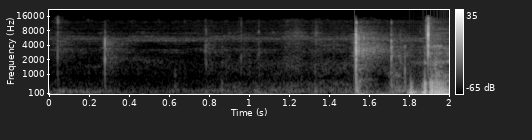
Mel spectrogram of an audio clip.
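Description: Mostly quiet, with one faint click about a third of a second in, then a cluster of sharp clicks near the end as a man's voice starts.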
